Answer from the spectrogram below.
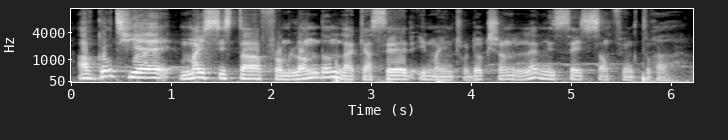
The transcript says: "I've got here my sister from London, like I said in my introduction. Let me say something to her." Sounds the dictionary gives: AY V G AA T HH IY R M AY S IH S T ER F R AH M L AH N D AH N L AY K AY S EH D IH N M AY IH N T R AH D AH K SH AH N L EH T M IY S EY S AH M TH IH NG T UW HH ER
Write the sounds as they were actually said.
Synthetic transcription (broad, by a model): AY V G AA T HH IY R M AY S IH S T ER F R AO M L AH N D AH N L AY K AY S EH D IH N M AY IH N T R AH D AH K SH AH N L EH T M IY S EY S AH M TH IH NG T UW HH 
